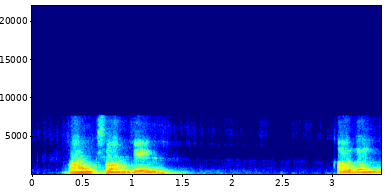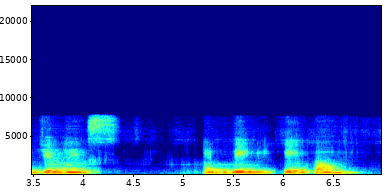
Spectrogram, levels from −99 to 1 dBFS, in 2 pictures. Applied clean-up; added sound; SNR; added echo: neural separator model SepFormer DNS4.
